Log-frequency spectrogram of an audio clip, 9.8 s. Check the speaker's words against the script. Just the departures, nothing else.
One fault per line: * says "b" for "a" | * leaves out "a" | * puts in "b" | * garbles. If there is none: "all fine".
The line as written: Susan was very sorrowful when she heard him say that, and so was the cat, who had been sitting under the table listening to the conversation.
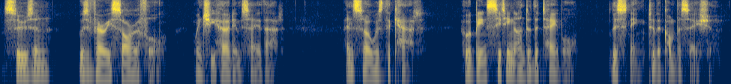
all fine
